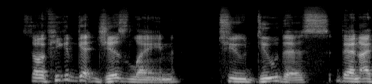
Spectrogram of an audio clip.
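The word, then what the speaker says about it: Ghislaine: It's It's spelled that way, but I think it's pronounced as Gain. Yeah. No. Okay. Go to one of the the um how to pronounce videos. It is Jiz Lane.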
